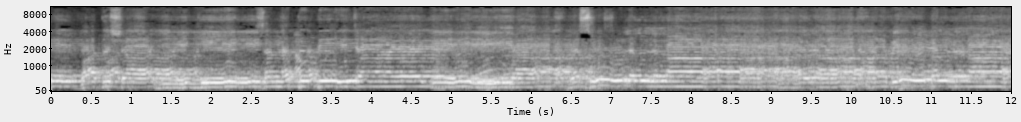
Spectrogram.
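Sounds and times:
man singing into a microphone: 0.0 - 12.0.

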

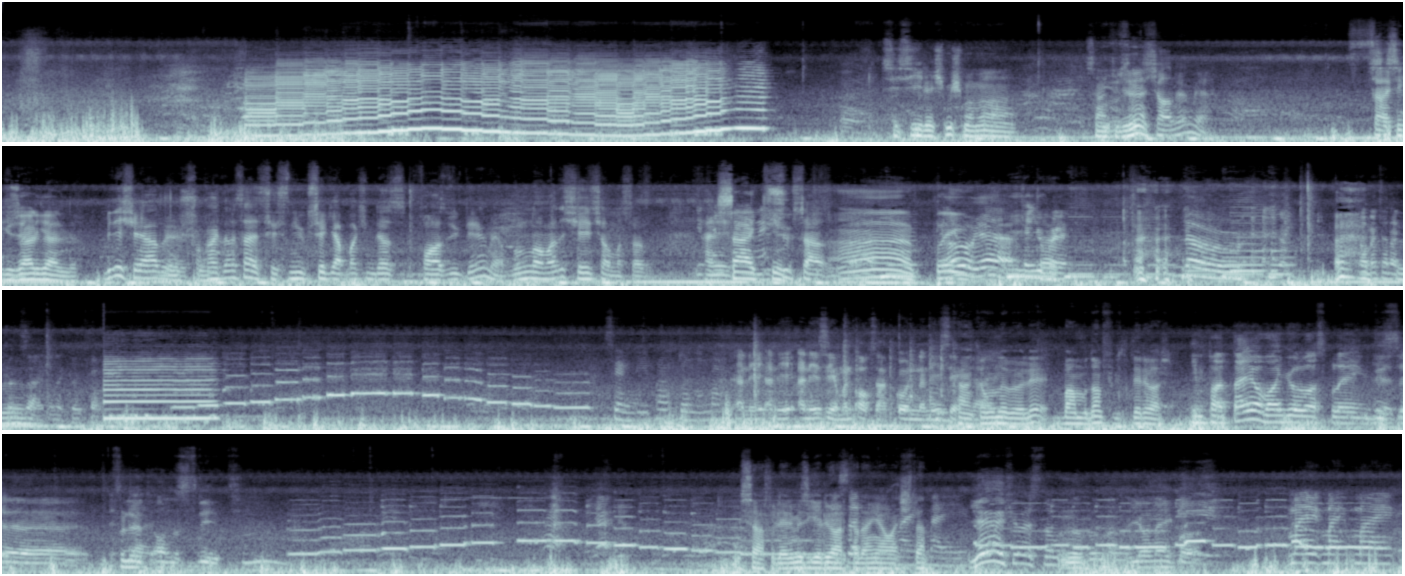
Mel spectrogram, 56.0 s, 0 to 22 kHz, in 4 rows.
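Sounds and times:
rough breathy noise: 0.0 - 0.8
clarinet note sliding: 2.3 - 7.8, 22.4 - 27.0, 29.0 - 34.0, 52.1 - 55.9
guitar playing: 2.4 - 7.8, 21.1 - 27.4, 28.0 - 32.9
voices: 8.4 - 30.6, 34.0 - 46.8, 47.6 - 56.0.

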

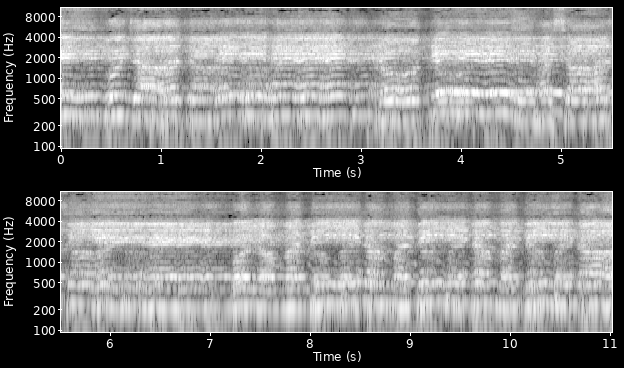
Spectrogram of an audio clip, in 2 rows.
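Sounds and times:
men singing through microphones: 0.0 - 11.0.

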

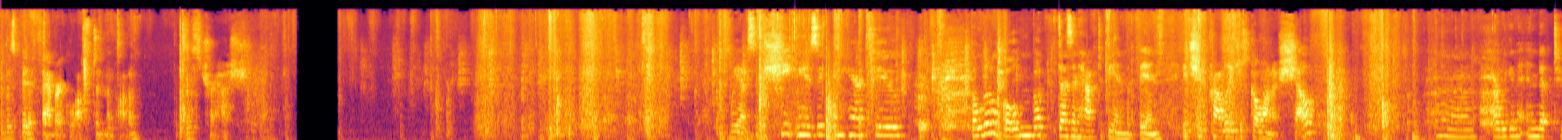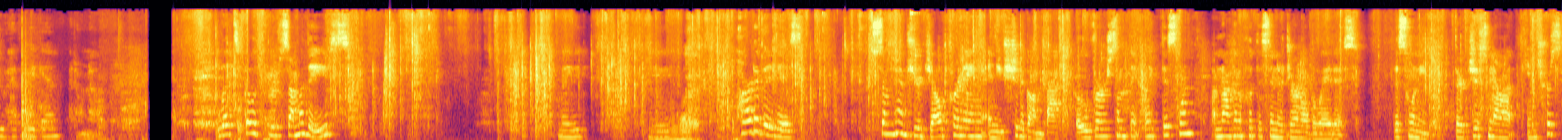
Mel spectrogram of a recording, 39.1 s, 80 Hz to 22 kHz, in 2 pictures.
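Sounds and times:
paper rustling in a cardboard box: 23.4 - 34.0.

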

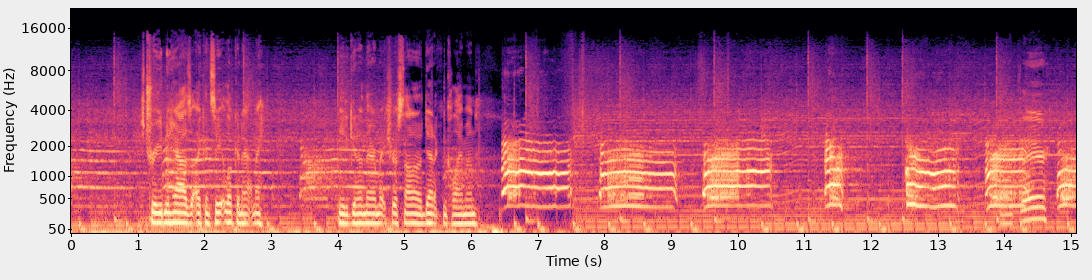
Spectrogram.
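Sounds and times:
dog baying: 0.0 - 4.6, 6.4 - 15.0.

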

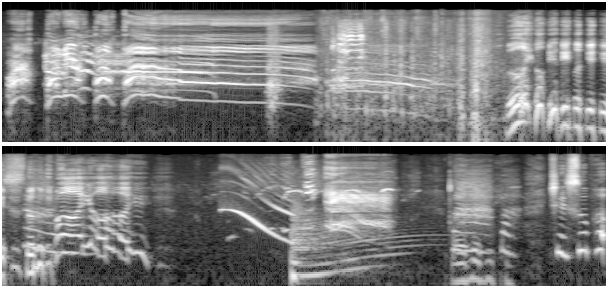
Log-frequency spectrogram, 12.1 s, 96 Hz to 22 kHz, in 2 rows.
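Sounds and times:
cartoon rooster crowing: 8.6 - 11.0.

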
